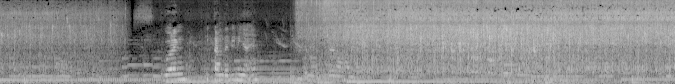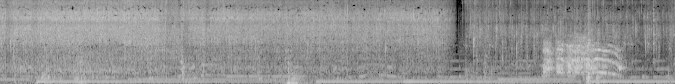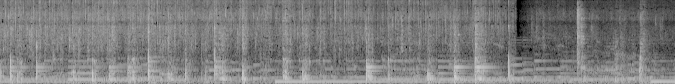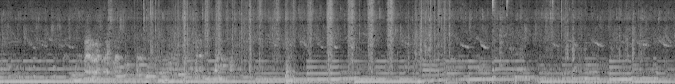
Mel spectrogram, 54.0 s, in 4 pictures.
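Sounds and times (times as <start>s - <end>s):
vegetables frying in a wok: 0.0s - 2.6s, 5.9s - 42.1s, 43.0s - 54.0s
background music: 0.0s - 54.0s
metal spatula scraping a wok: 26.4s - 36.8s.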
